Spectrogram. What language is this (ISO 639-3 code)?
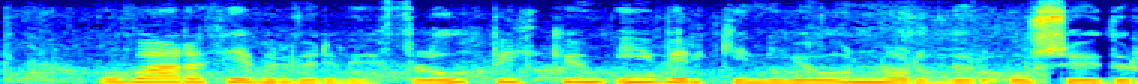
isl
